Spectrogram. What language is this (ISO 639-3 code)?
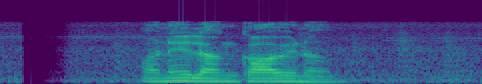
sin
